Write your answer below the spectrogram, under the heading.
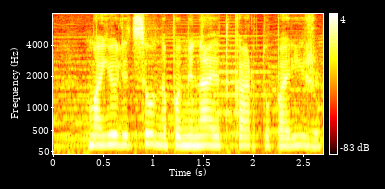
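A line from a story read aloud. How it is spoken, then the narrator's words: Grim joking. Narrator (Russian): Актриса сама мрачно шутила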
